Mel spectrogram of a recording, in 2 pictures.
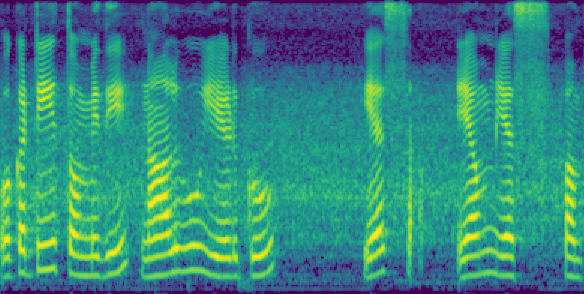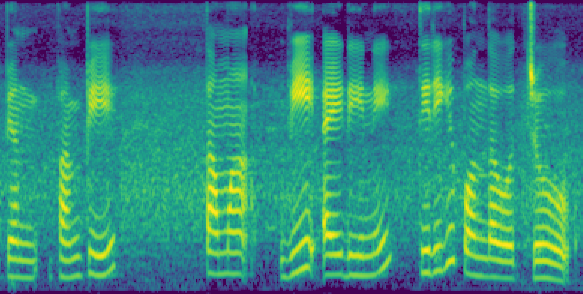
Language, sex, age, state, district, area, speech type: Telugu, female, 45-60, Andhra Pradesh, Kurnool, urban, spontaneous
